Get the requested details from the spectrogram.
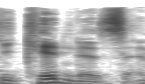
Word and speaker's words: echidna: Like, wait, is that how that word is pronounced? – Echidna, yeah.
